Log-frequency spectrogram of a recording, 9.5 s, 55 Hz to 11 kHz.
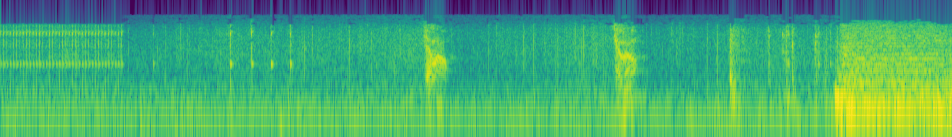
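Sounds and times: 
telephone ringing with a trilling buzz: 0.0 - 1.3
faint hiss: 1.2 - 9.4.

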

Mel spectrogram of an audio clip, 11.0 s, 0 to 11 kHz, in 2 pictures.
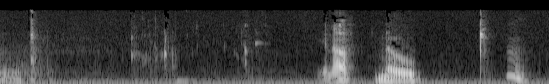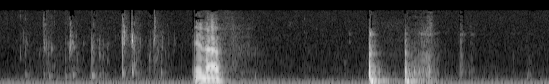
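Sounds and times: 
liquid pouring into a cup: 1.3 - 2.6, 5.7 - 7.3
speech: 3.2 - 4.3, 5.1 - 5.4, 7.4 - 7.8.

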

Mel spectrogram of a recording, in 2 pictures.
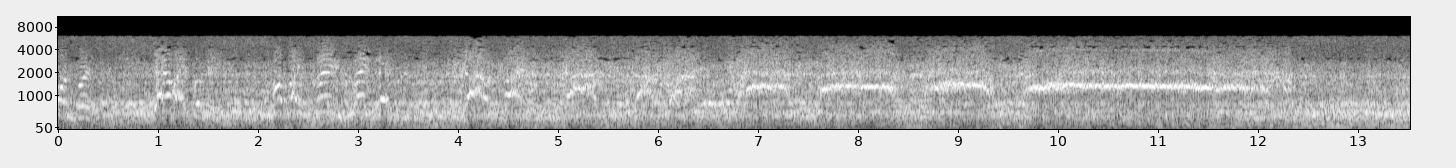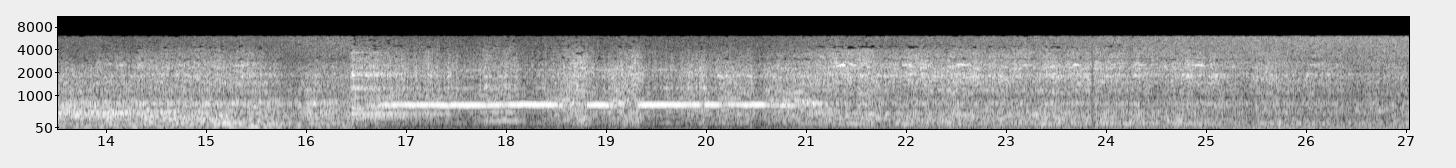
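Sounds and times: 
long loud train rumbling past: 0.0 - 27.0
sustained high horn-like tone: 16.4 - 21.1.

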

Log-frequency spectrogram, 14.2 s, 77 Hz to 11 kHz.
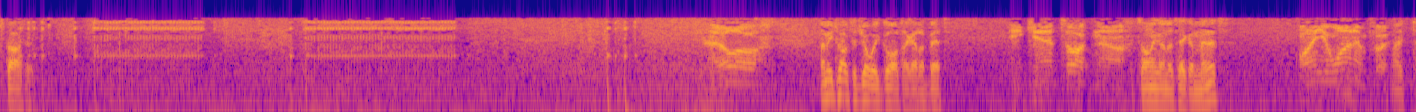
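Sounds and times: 
speech: 0.0 - 0.5, 8.2 - 9.6, 10.3 - 12.4, 13.0 - 14.1
telephone ringing with buzzing bursts: 0.0 - 4.8
sharp clicks as the telephone line picks up: 0.1 - 2.2, 2.8 - 4.7.

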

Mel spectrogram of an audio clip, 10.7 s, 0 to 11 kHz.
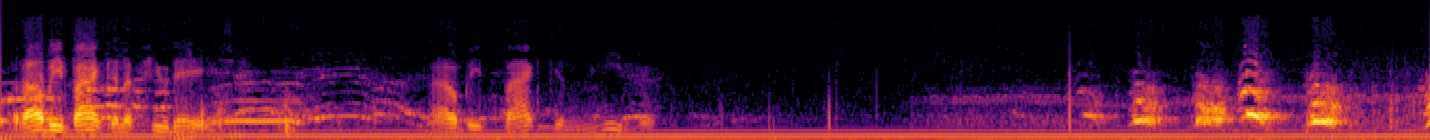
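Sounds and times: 
steady low electrical hum: 0.0 - 10.7
speech: 0.1 - 2.4, 3.2 - 5.1
sled dog team barking and yelping while driven on a road: 8.1 - 10.7.

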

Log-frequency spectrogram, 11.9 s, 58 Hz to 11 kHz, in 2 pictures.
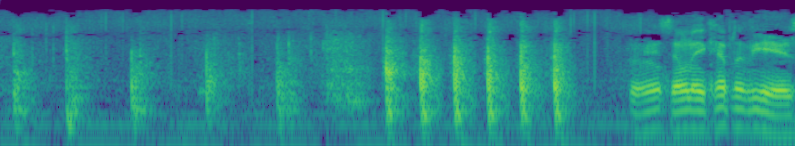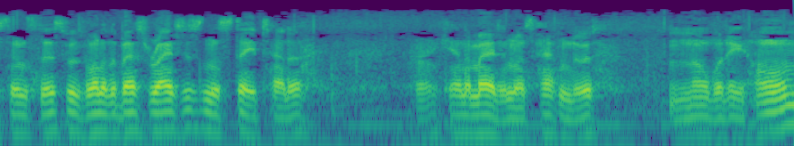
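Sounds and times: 
knocking on the wooden door of a ranch house: 2.9 - 4.3
speech: 4.8 - 11.9.

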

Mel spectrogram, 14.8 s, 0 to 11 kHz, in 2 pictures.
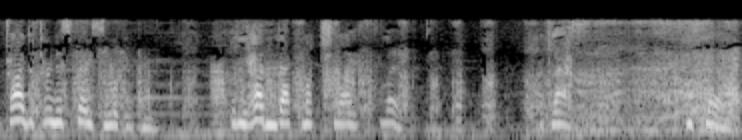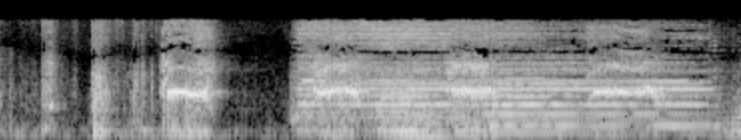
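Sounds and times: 
speech: 0.1 - 4.8, 5.4 - 6.0, 6.8 - 7.6
woman screaming: 10.4 - 14.5.

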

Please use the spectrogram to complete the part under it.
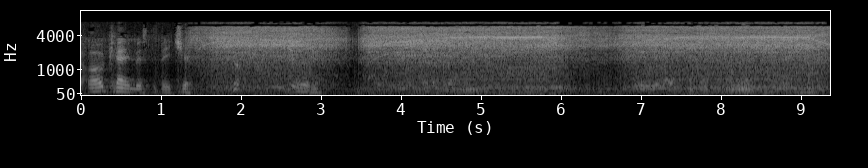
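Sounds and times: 
speech: 0.1 - 3.2
drill grinding into hard material of a vault: 1.2 - 9.3.

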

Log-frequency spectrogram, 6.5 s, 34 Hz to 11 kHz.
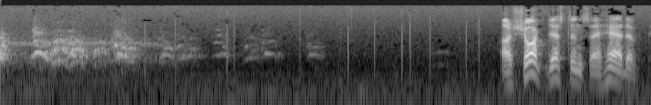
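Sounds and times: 
team of sled dogs pulling a sled around a mountain barking and yipping: 0.0 - 3.3
speech: 5.0 - 6.5.

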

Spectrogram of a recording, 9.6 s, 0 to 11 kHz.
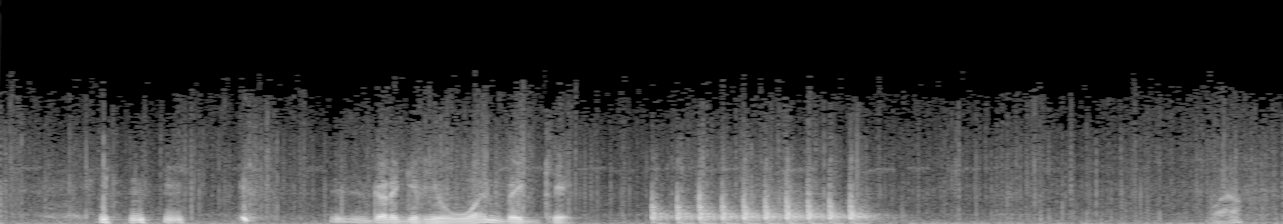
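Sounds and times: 
speech: 0.7 - 1.6, 2.6 - 4.4
firm knocks on a wooden door: 4.9 - 6.6.

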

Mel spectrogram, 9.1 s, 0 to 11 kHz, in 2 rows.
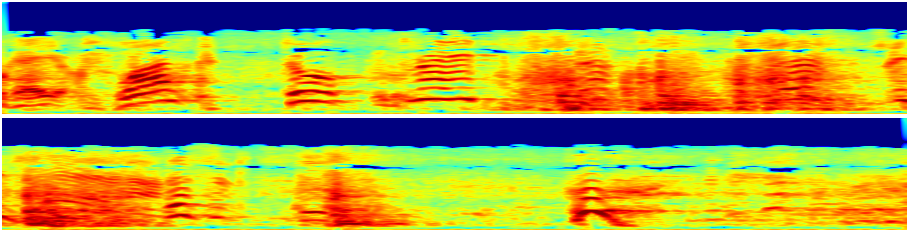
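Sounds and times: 
speech: 0.0 - 6.6, 7.4 - 9.0
heavy old trunk thudding as it is set down: 2.5 - 5.2, 6.1 - 6.6
people grunting and straining with effort: 7.4 - 8.2
laughter: 7.4 - 9.0.

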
